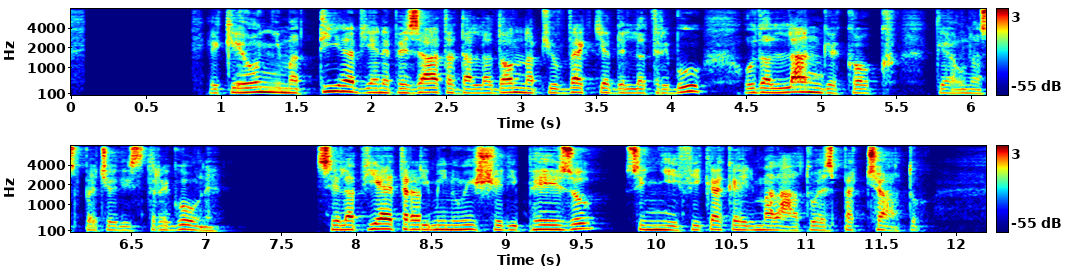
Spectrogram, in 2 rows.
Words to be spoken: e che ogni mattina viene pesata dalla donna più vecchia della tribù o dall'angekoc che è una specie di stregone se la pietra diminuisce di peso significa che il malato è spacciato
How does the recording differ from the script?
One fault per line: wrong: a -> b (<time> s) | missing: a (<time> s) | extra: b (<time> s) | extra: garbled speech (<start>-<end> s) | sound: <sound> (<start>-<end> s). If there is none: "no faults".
no faults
